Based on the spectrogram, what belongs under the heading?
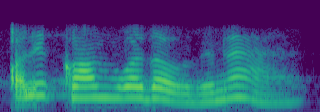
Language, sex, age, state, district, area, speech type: Nepali, male, 18-30, West Bengal, Alipurduar, urban, conversation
